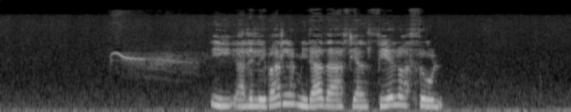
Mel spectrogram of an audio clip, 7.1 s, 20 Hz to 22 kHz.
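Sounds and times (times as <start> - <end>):
steady low outdoor rumble: 0.0 - 7.1
eagle cry as an eagle flies over the desert: 1.4 - 2.7
speech: 2.6 - 5.6.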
